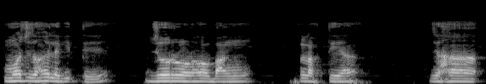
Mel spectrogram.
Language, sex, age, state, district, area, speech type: Santali, male, 30-45, West Bengal, Birbhum, rural, spontaneous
